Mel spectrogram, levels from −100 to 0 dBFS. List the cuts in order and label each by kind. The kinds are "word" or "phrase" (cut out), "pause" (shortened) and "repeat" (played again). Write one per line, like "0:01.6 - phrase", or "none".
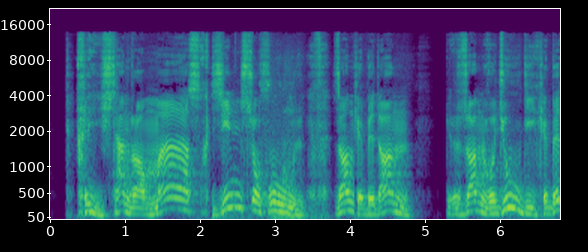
0:02.2 - word
0:04.0 - word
